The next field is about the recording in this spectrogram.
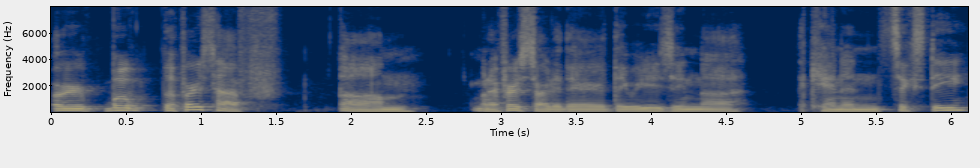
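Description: A normal speaking voice from a man with an American accent, medium pitch, lively intonation and a moderate pace, on a very clean recording with a silent background. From Florida, West Palm Beach area. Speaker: filmmaker and video editor. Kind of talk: casual chat.

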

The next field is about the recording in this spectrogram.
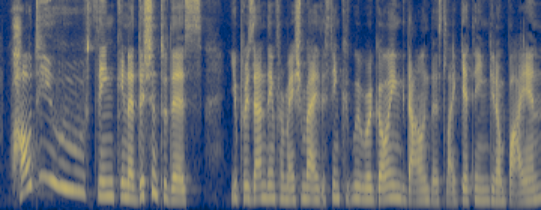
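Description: With an unremarkable speaking voice, a woman talks at a moderate pace, fairly low in pitch with ordinary variation. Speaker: podcast host. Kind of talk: interview.

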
